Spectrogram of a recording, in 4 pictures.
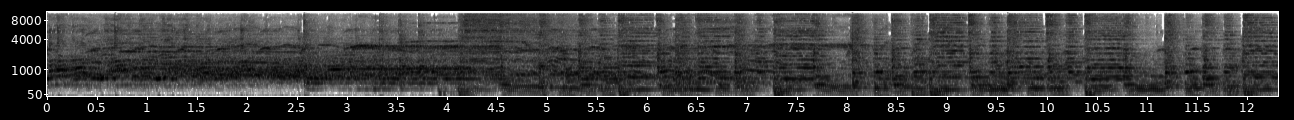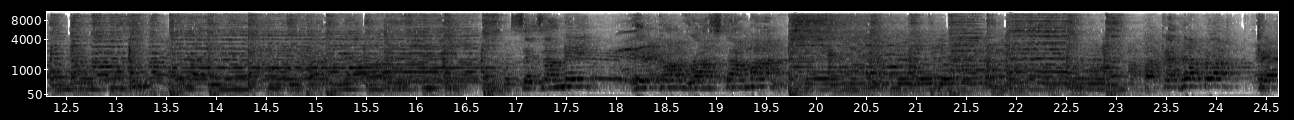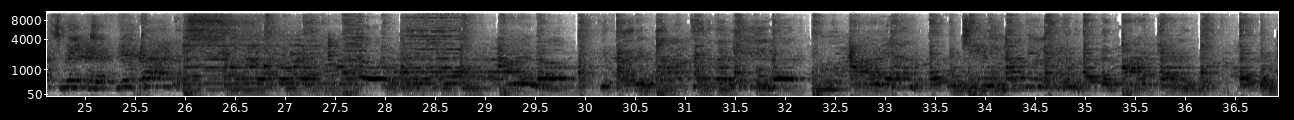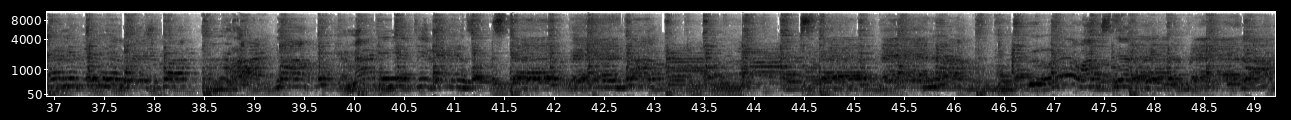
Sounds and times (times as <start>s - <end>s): Drum: 3.3s - 16.9s, 29.2s - 49.2s.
